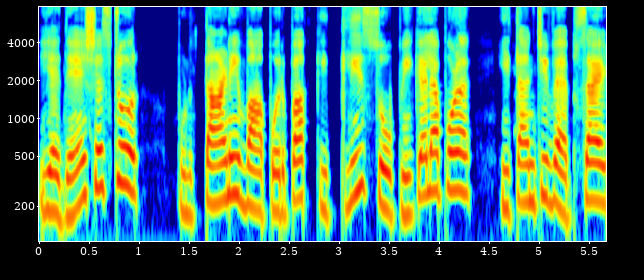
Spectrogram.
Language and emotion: Goan Konkani, surprised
